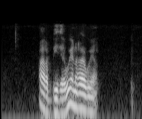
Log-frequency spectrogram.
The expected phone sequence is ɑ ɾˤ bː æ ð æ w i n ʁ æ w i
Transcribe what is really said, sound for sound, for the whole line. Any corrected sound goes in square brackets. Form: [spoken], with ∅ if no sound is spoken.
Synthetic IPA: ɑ ɾˤ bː [i] ð æ w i n ʁ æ w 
